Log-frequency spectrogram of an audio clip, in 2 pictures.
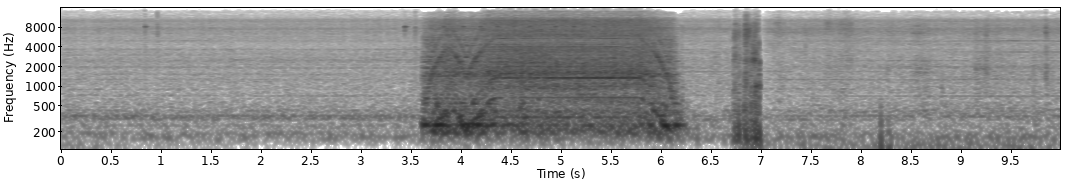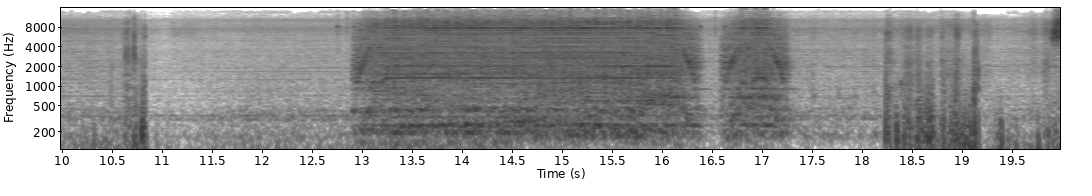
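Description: An X-Carve Pro CNC router traveling to its park position gives loud, harsh bursts of motor and drive noise lasting a few seconds each, separated by quieter stretches and short clunks.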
